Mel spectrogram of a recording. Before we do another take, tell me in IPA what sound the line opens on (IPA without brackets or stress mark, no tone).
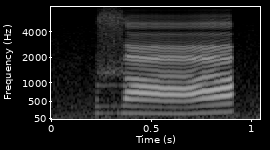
z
